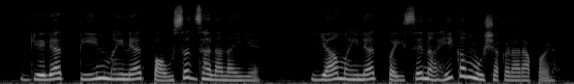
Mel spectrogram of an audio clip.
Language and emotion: Marathi, sad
